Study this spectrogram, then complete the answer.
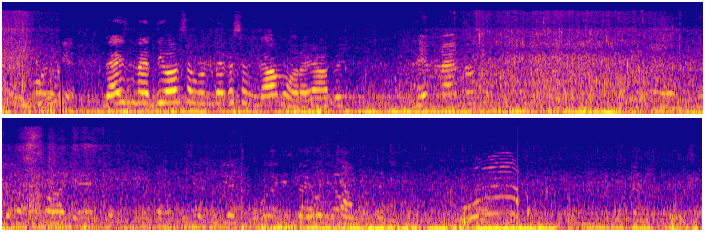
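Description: A young boy talks excitedly close by.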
